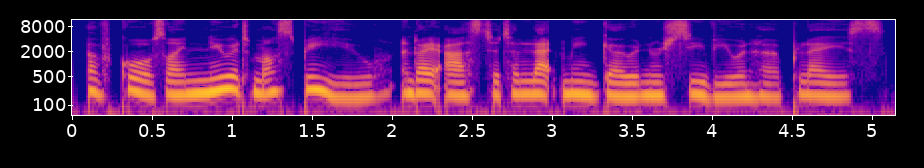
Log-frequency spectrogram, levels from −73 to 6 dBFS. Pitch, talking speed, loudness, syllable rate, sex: 185 Hz, 255 wpm, -17 LUFS, 5.7 syllables/s, female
